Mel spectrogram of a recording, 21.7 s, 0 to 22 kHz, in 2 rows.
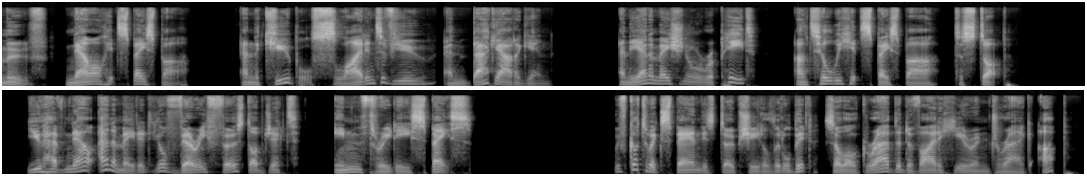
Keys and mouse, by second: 0.7 space, 9.6 space, 17.8 click.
